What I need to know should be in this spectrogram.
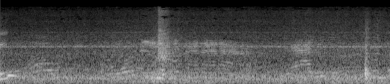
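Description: Water bubbles and splashes in aerated tanks.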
